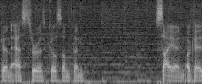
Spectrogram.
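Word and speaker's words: Scion: Skiing, Pronounce Cyan. Okay, Cyan.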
